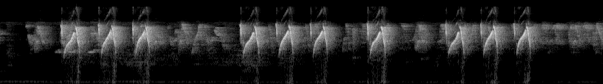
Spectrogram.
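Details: Bar-winged Prinia lure sound for trapping and for stimulating kept birds into full song; quick runs of high, upward-sweeping chirps packed tightly over a continuous buzzy trill.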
